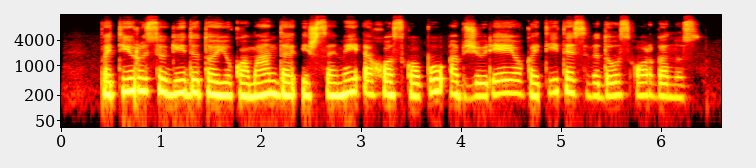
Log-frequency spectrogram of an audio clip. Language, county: Lithuanian, Šiauliai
